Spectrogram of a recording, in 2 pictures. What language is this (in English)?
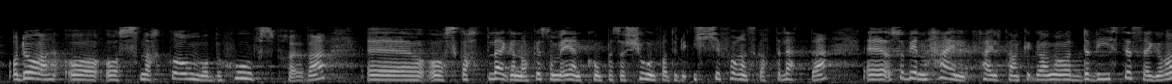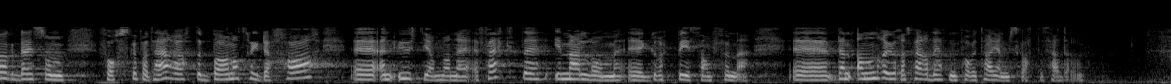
Norwegian Nynorsk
